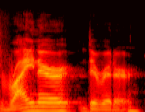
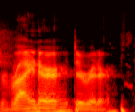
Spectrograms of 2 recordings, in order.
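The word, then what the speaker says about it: Reinier de Ritter: It is Reiner de Ritter. It is Reiner de Ritter. It's not Hainier. It's not Renier. It is Hainier de Ritter. It's Reiner de Ritter.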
